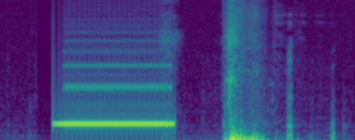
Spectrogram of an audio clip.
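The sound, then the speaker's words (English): A steady, mid-pitched telephone dial tone hums for just over a second after a call drops, then cuts off; a short, loud, rough burst of noise follows shortly after. “Well, that one disconnected by itself.”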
